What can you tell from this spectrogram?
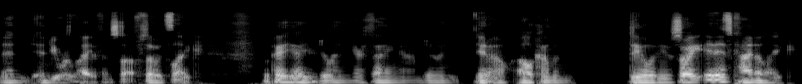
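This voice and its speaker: A man's voice: low-pitched, vocal fry, darkish tone, slightly rough. A man co-hosting a casual film podcast, rambling through his points with many restarts. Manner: rambling, halting, many fillers. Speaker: podcast co-host.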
